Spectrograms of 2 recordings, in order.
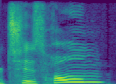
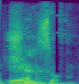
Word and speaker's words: Chisholm: Are we going Chisum or Chisolome? Because we may have a Chisum on the Patriots roster. Do I really need them to be pronounced the same way?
